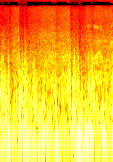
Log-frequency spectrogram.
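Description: Strong wind blows by the sea in bad weather and roars hard against the microphone. The rough, gusting rumble continues throughout, with a voice partly heard underneath.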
